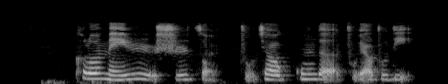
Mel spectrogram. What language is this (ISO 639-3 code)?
zho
